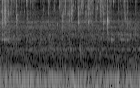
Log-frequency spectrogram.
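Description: Tap water runs steadily into a small sink in a night-train toilet, a continuous close splashing stream with a few drips on top and no voices.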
